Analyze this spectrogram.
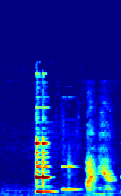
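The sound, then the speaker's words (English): A quick, bright electronic chime rings out from a phone as its Siri voice assistant is activated by someone saying "Hey, Siri", a short rising tone, followed by a brief spoken reply in a single voice. “If you say, hey, Siri. Everybody's phones just went off all across.”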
